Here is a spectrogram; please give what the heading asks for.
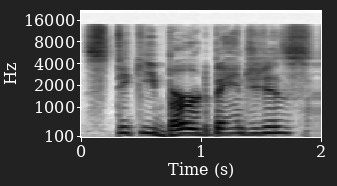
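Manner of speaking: commercial pitchman. A narrator's reading. Actor reciting his bandage ad, pitchman voice. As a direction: pitch the brand with showy slowness.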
